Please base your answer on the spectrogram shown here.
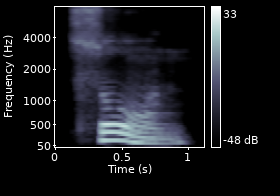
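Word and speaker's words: ζῷον: Tsoon. Olha, lembram do iota subscrito? Aparece aqui na palavra tsoon. Não pronuncio o iota que está subscrito.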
